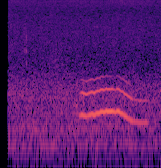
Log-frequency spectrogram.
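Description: A toddler's single drawn-out vocal sound, about a second long, starting just past halfway; its pitch rises slightly, then falls away.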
